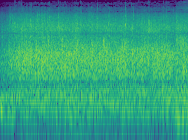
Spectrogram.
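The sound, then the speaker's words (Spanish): A church audience applauds loudly and steadily for the Lord during a sermon, dense clapping from many hands filling the space without pause for the whole stretch, no voices rising above it. “Vamos, dele fuerte ese aplauso al Señor.”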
